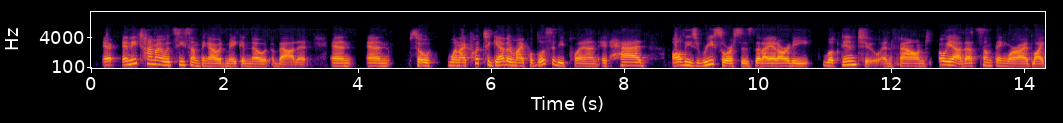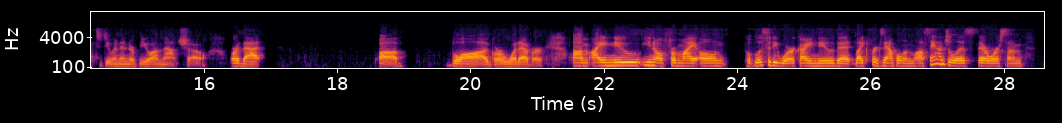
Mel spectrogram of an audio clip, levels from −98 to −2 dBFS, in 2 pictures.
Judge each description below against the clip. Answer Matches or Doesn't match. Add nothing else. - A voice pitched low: Doesn't match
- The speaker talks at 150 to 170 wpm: Matches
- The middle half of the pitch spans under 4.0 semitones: Matches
